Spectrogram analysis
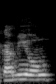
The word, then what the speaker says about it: camión: esdrújula es decir que la palabra camión como la fuerza cae en la voz que es su vocal tónica tiene como sílaba tónica guión y es una palabra aguda bien esto es lo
